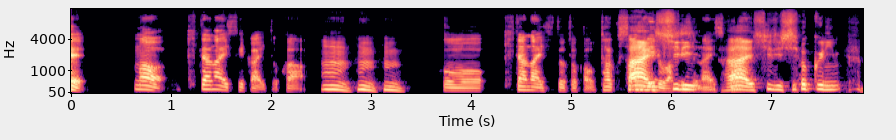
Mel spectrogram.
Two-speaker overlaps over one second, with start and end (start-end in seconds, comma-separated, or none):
5.5-6.8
